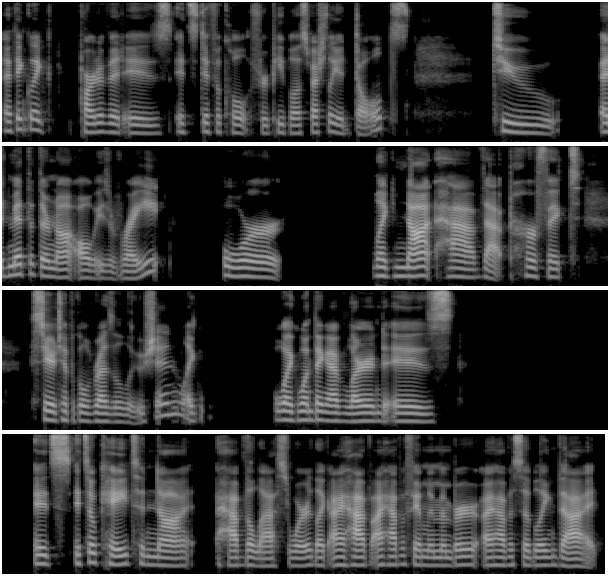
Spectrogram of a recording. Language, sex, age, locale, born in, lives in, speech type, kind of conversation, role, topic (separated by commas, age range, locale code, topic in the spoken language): English, female, 35-39, en-US, United States, United States, conversation, unstructured, none, How do you handle disagreements with family members?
